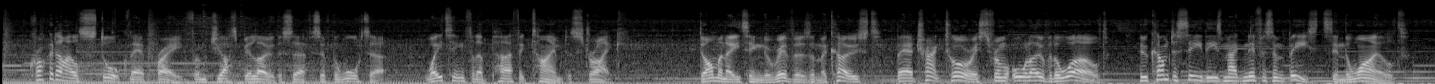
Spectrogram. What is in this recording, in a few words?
Nature Documentary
